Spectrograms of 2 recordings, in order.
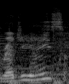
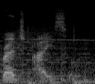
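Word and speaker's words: Regice: fun Community bonding experience do you pronounce it Reggie ice or reg ice I'm actually surprised I said reg ice right away cuz that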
